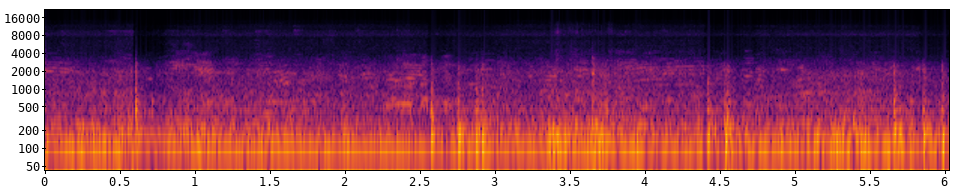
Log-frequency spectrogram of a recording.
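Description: Fireworks display bursting in irregular bangs over a murmur of people's voices, with a steady low rumble of wind on the microphone.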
